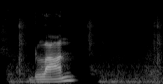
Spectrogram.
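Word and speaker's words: Blahn: you and he'll say his name is Blah. Blonde. B L A H N.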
